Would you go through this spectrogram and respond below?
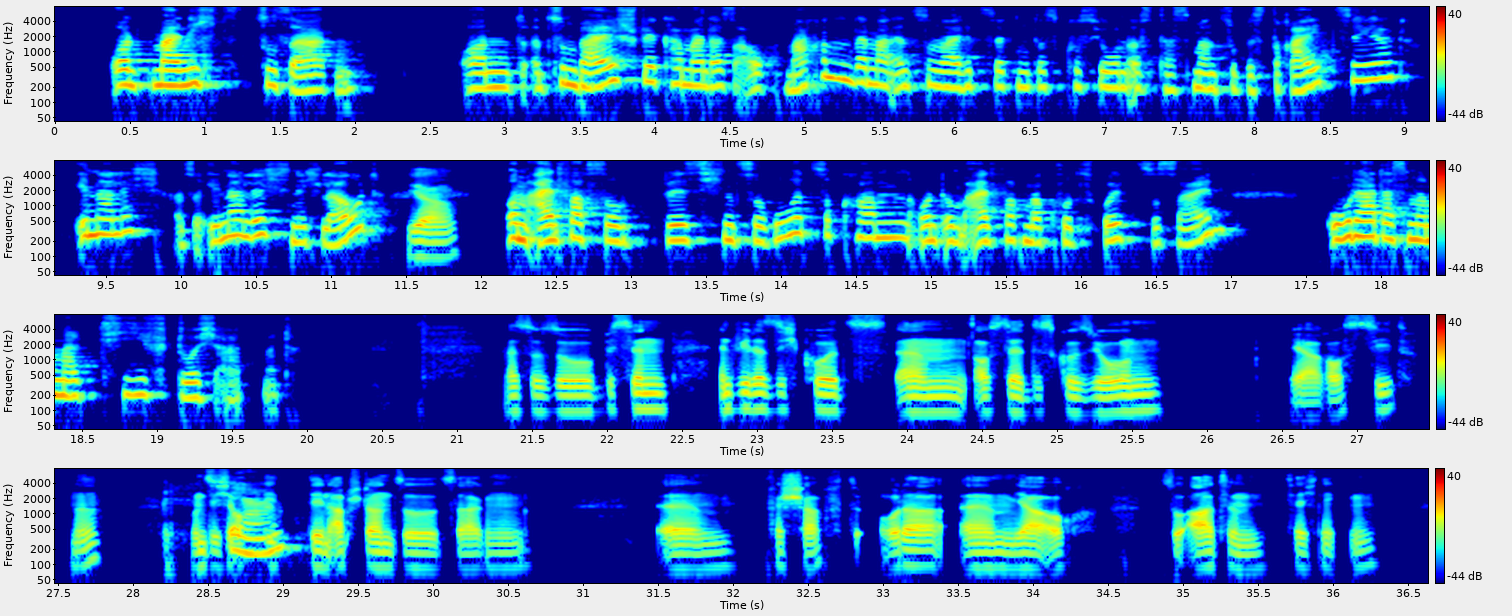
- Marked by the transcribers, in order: none
- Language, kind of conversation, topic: German, podcast, Wie bleibst du ruhig, wenn Diskussionen hitzig werden?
